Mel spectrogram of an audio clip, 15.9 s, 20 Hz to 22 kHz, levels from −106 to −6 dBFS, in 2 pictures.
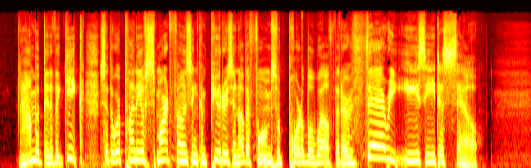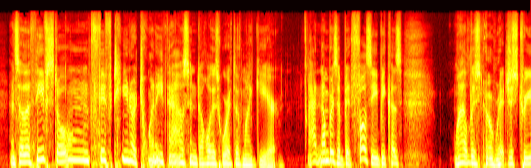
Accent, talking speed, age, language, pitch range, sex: American, 190 wpm, 50-69, English, 110-160 Hz, male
